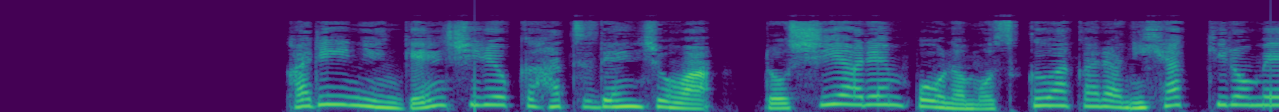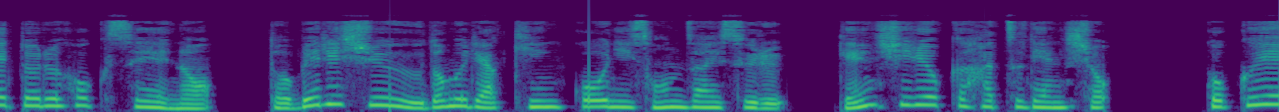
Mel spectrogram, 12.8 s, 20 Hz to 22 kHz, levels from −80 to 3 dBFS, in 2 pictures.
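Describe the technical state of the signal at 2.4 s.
An overlap between stream segments occurs at 2.37 s. The timestamps of two roughly one-second segments claim the same stretch, so the player discards about 18 ms of sound that was never duplicated. The waveform jumps across the gap, heard as a brief click or skip.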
